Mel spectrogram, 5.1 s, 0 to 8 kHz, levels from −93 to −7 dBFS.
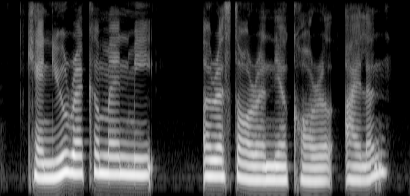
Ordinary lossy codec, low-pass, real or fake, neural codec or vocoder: none; none; real; none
